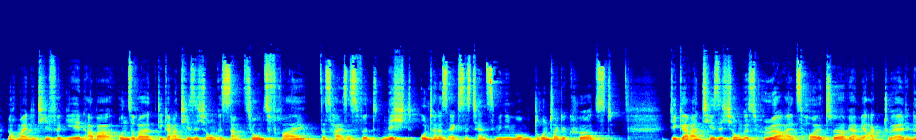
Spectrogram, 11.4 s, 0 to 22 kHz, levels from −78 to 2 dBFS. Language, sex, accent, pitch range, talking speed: German, male, German, 135-170 Hz, 175 wpm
